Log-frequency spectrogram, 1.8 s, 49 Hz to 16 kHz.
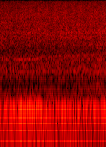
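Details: LM7 V8 swapped into a Volvo 240 wagon (MegaSquirt 2, Borg Warner 4-speed, Ford 8.8 LSD), first time out of the shop under its own power after a 2.5-year build, header dented for steering-shaft clearance: deep, even V8 burble at steady idle, no knocks or misses; healthy engine.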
